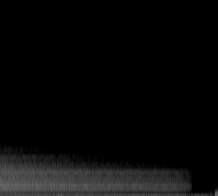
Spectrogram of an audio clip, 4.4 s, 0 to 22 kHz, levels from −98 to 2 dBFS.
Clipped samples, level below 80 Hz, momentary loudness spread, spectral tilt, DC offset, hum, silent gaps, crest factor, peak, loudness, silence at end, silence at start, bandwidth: under 0.1%; -74 dBFS; 11 LU; -1.5 dB/octave; under 0.1%; none; none; 18 dB; -46 dBFS; -62 LUFS; 0 s; 0 s; 5.8 kHz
